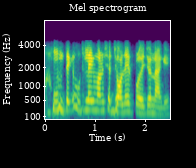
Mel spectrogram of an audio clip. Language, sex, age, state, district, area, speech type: Bengali, female, 30-45, West Bengal, Kolkata, urban, conversation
